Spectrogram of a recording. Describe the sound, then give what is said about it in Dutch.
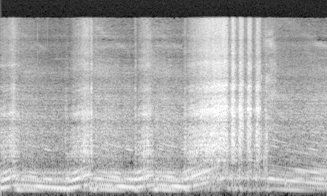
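A classic Volvo car engine revs repeatedly, its low harmonic drone rising and falling in pitch with each push of the throttle, loud and steady, ending in a burst of rapid clattering pulses. “Typisch Volvo.”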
